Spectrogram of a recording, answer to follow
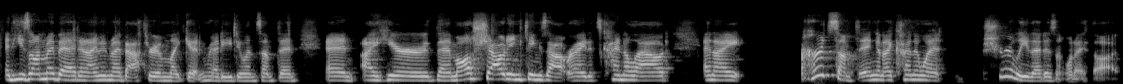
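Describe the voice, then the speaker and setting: Bright-voiced woman telling family stories. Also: mid-range voice, a little fast. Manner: expressive storyteller, quotes her son and family. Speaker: podcast co-host. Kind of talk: casual chat.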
